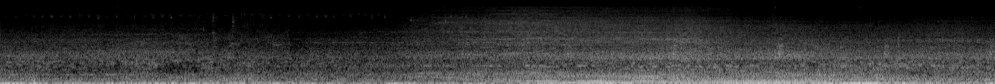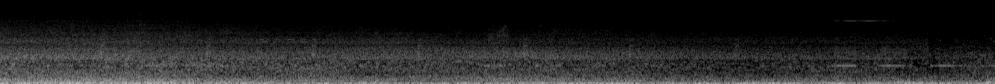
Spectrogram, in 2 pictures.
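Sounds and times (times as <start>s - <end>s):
cars driving past: 0.0s - 19.9s.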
